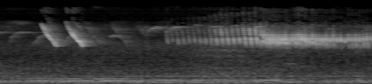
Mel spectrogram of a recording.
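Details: Singing canary calling a rival to sing along, opening with a few quick falling whistled notes, then a long, rapid, buzzy roll that grows louder and holds steady.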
